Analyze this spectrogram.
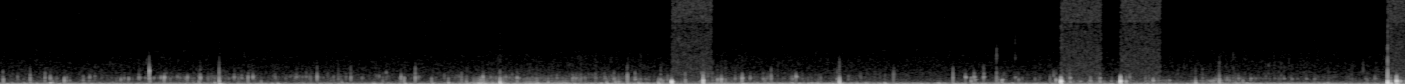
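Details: Stomach growling (borborygmi) in a person eager to eat a cookie: faint low rumbling with scattered soft gurgles and pops over quiet background noise, normal bowel sounds.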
